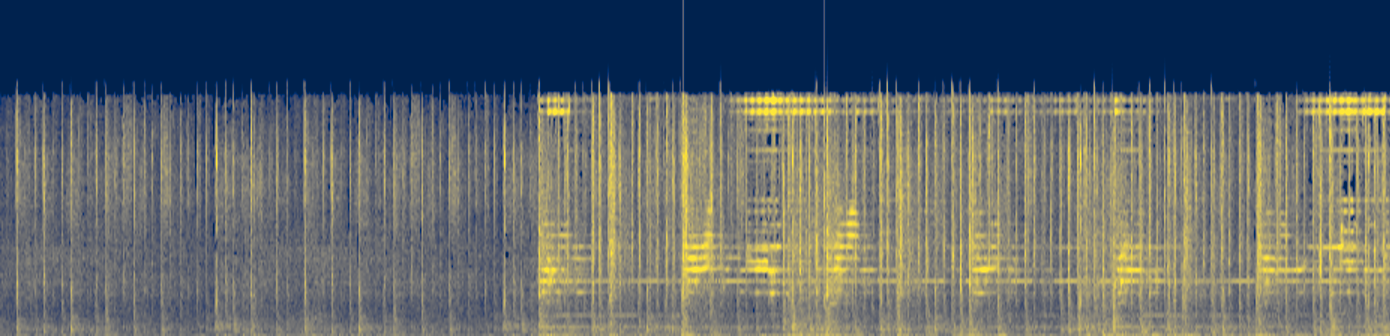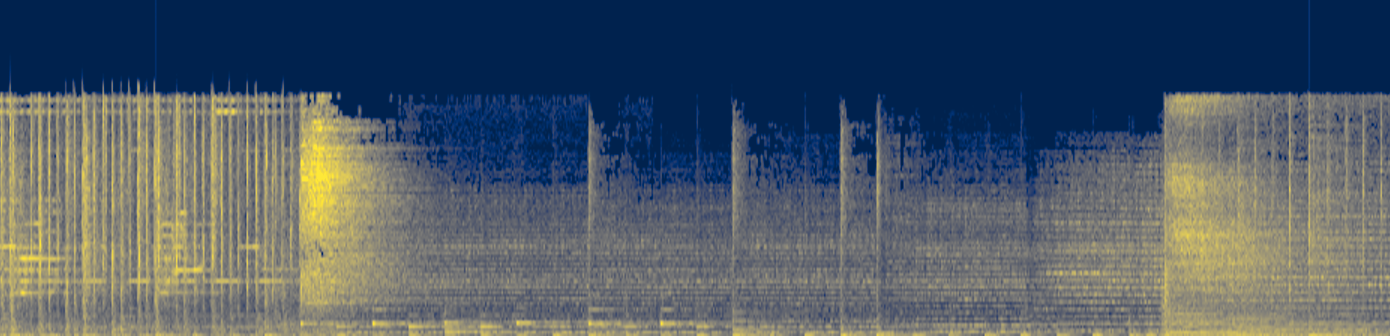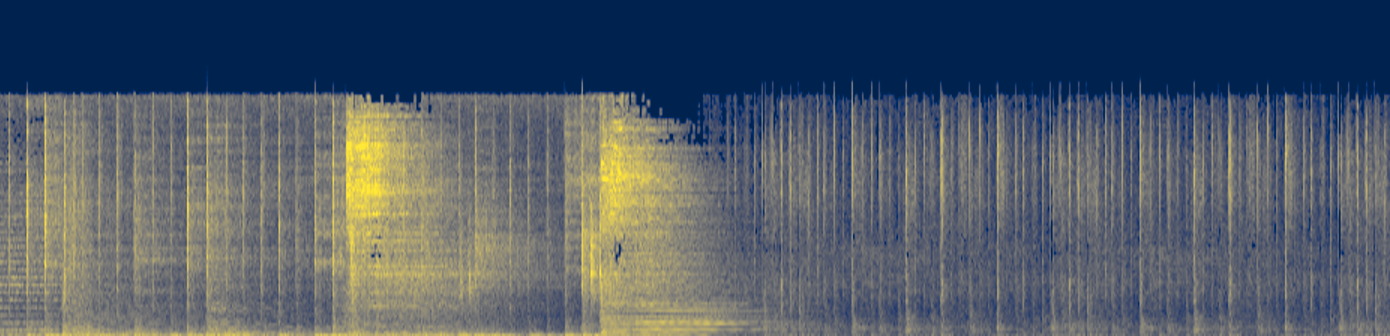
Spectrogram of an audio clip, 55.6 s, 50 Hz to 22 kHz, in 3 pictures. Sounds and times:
Music: 0.0s - 55.6s
Rattle: 3.0s - 22.6s.

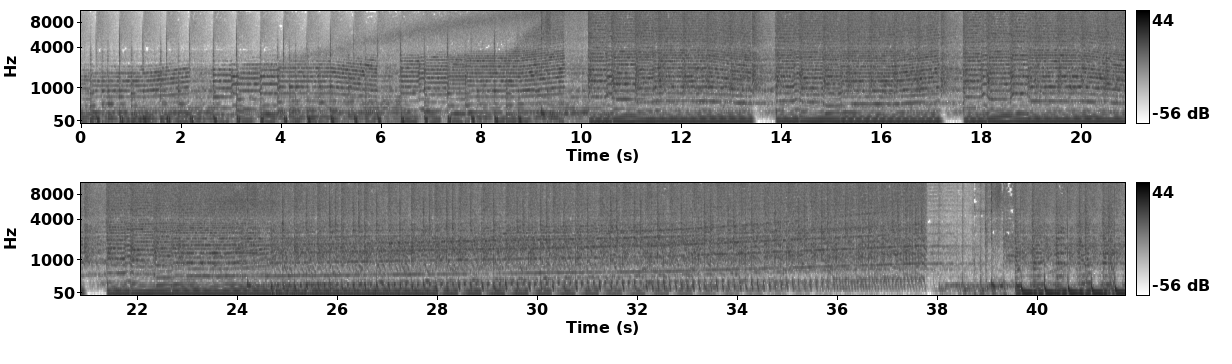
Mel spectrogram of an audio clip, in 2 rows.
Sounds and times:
Music: 0.0s - 41.7s.

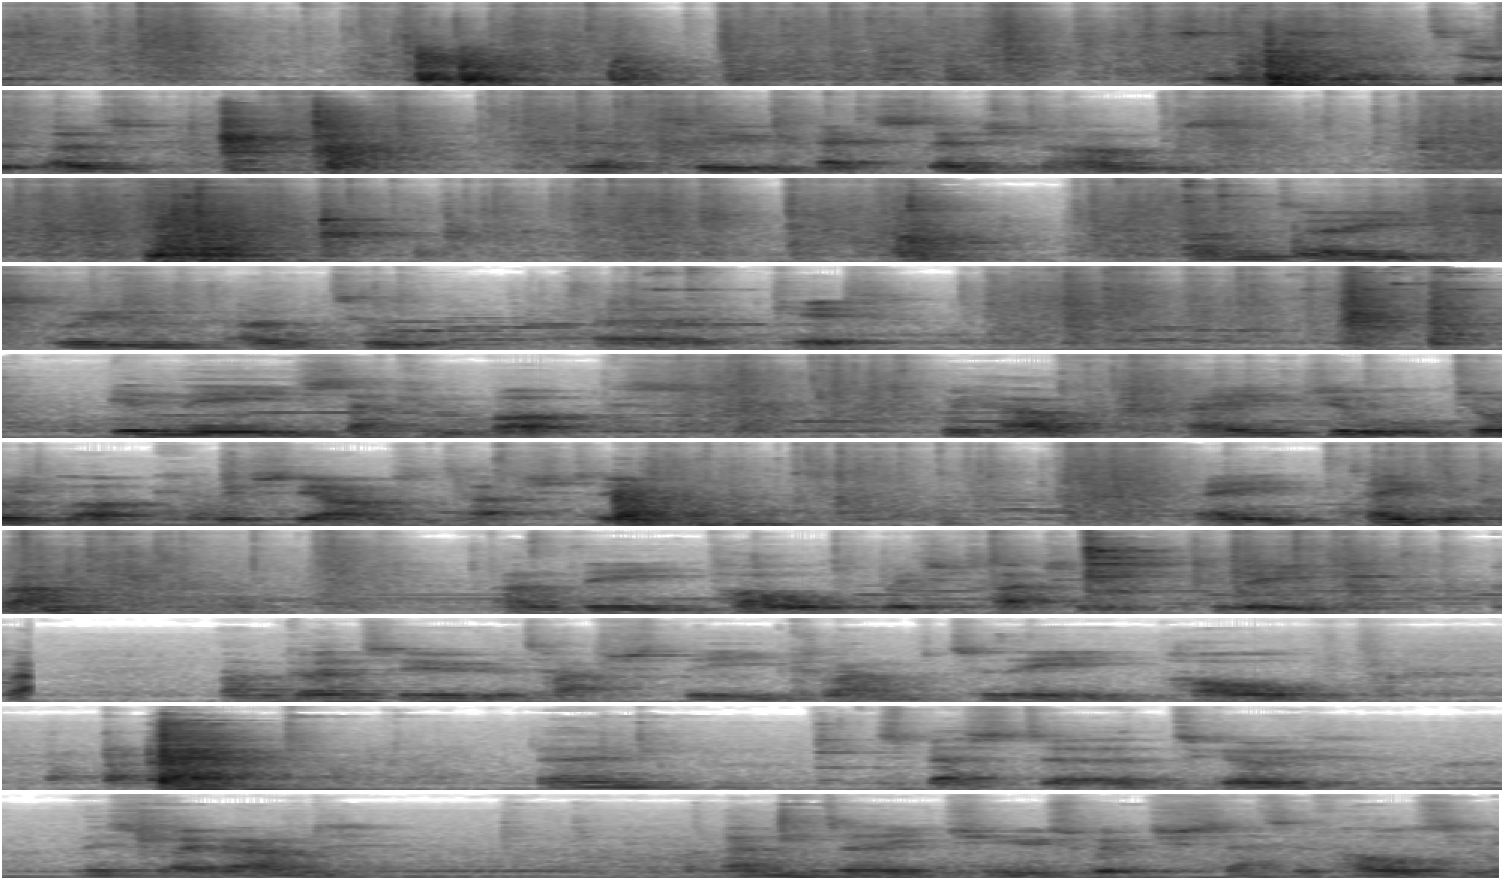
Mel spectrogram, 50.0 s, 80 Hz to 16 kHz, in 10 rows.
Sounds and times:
Speech: 3.9s - 5.6s, 6.8s - 9.2s, 13.9s - 18.2s, 20.4s - 35.1s, 35.7s - 39.6s, 41.8s - 44.6s, 45.2s - 46.4s, 47.4s - 49.9s.

